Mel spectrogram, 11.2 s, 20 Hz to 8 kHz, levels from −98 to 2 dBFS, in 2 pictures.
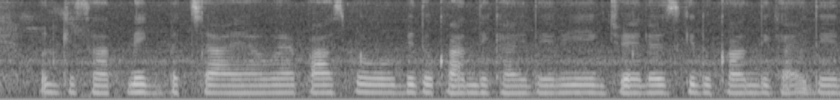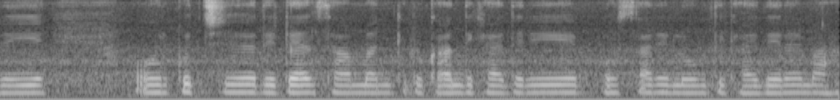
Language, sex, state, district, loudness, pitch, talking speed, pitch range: Hindi, female, Chhattisgarh, Sarguja, -27 LUFS, 180 Hz, 230 wpm, 175-180 Hz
